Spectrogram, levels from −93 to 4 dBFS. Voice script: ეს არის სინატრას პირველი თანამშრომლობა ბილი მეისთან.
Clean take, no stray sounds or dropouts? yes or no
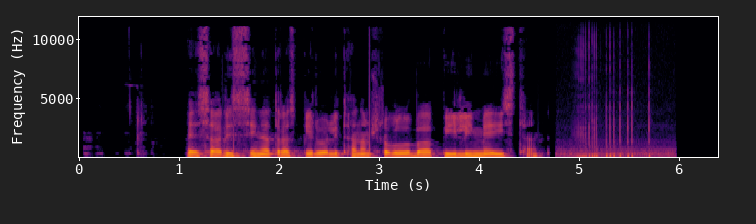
no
